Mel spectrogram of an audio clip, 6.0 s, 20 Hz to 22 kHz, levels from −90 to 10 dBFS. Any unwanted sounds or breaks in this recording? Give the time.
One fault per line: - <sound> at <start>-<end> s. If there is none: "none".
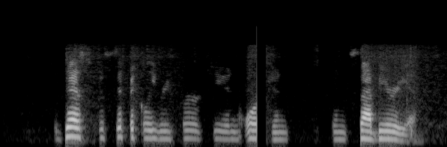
- dropout at 3.4-3.6 s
